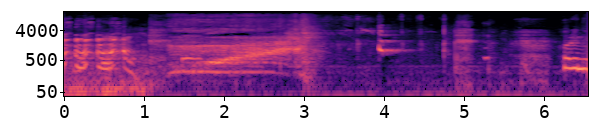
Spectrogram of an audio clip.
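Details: A dog makes wavering, moaning, talk-like grumbles and a rising whine, as if complaining, while a person speaks.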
